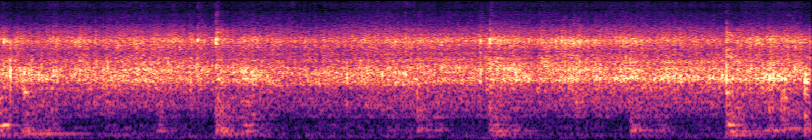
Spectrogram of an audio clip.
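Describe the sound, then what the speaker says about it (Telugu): Curry paste fries in a pan with a constant, hissing sizzle, close and fairly loud, broken by a few sharp clicks of a stirring utensil against the pan. "ఇది కొంచెం బాగా ఫ్రై అవ్వాలి."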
